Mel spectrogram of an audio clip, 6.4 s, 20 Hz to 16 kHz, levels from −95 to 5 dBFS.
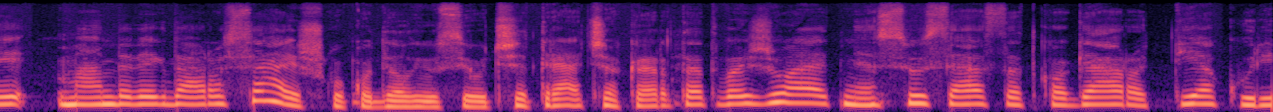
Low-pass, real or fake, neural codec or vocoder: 14.4 kHz; real; none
